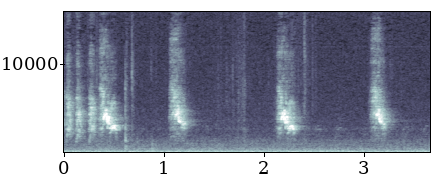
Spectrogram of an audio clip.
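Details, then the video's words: Birds singing in a city: short, bright, high chirps roughly every second, with a low hum of urban background noise. "Urban Birds Sound Effects"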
